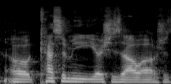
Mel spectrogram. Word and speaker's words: Kasumi Yoshizawa: out, is, Kasumi Yoshizawa is her name, or Kasumi Yoshizawa, I should say, is the pronunciation.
